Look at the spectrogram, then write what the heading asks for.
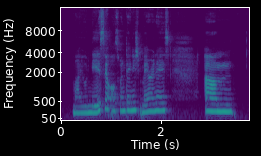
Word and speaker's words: mayonnaise: y o dou n a i s e mayona also in Danish Marines um and there was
